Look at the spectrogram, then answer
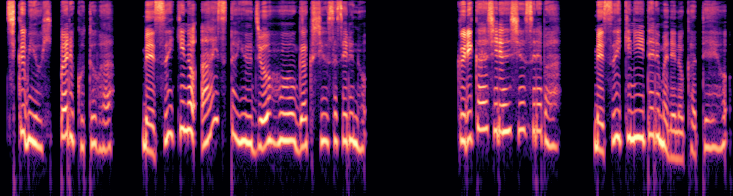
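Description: A woman voicing a teasing, commanding dominant woman in a whispered ASMR roleplay, speaking slowly and coaxingly with soft whispers. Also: high-pitched, no echo, studio quality.

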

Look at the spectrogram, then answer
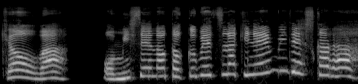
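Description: A woman's voice: very high voice, lively intonation, a little slow, bright, forceful tone, no room sound, clean studio sound, exaggerated voice. A woman voicing a sweet, eager young maid-café hostess who speaks politely and dotingly. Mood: cheerful. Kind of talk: roleplay audio drama.

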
